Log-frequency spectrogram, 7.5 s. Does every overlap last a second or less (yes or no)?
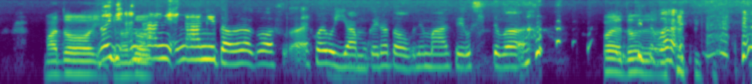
yes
